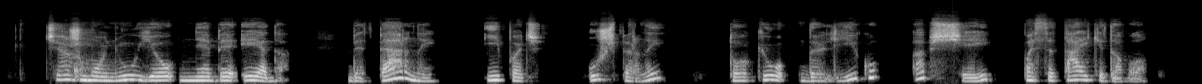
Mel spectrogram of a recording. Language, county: Lithuanian, Tauragė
